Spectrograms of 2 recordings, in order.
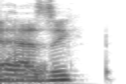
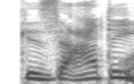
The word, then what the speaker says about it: Gehazi: But he also mispronounced the servant's name in a horrible. Gehazi? Yeah, he Gazati or something. Yeah, and he added a consonant.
